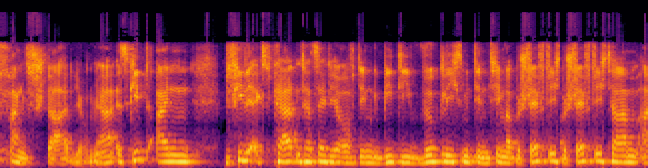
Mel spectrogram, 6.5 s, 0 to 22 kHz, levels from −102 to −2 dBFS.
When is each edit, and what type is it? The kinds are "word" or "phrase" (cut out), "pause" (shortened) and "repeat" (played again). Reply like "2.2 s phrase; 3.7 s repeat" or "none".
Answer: 2.3 s word; 4.6 s phrase; 5.6 s repeat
